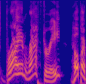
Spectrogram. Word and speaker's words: Brian Raftery: It's Brian Raftery. I hope I pronounced your name right.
